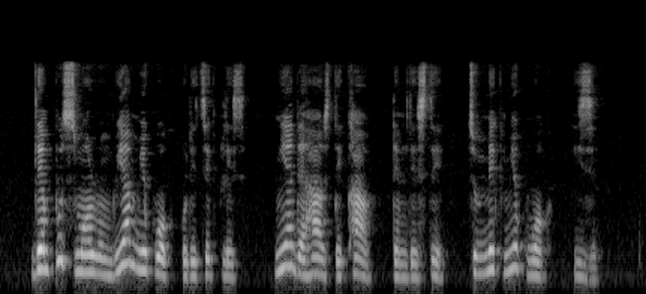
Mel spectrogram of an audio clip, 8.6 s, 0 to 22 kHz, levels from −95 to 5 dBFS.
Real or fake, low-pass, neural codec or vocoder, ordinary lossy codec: real; 9.9 kHz; none; none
